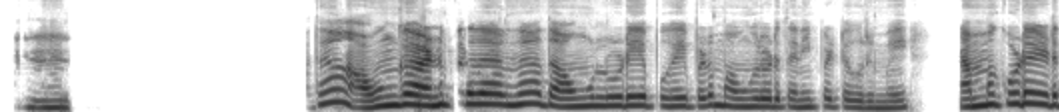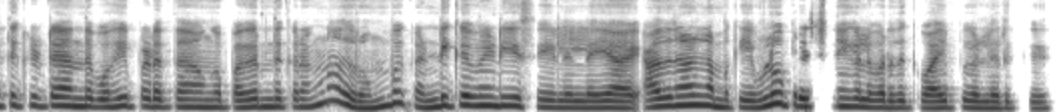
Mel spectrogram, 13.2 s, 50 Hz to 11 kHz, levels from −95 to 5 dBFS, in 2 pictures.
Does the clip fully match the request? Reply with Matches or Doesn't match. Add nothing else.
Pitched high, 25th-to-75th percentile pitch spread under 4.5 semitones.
Matches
